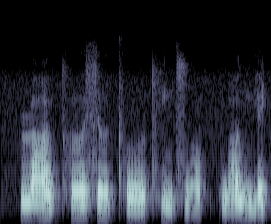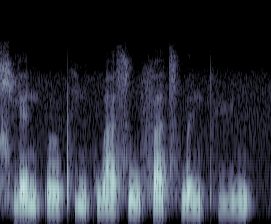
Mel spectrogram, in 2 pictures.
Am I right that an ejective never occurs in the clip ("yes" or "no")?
yes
